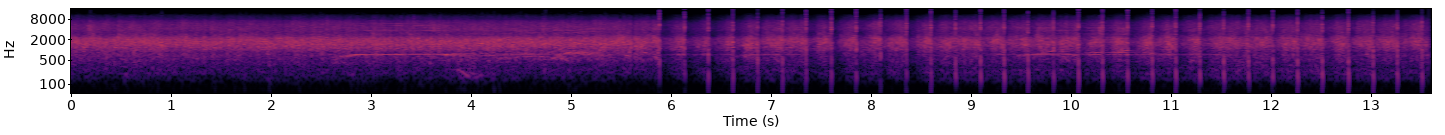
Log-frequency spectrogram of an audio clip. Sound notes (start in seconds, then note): 2.2 applause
